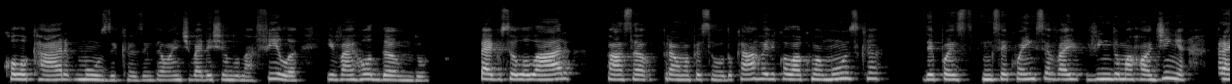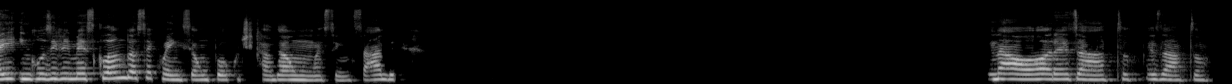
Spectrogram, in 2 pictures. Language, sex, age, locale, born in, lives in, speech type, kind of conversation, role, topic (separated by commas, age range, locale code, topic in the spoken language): Portuguese, female, 25-29, pt-BR, Brazil, Italy, conversation, podcast, guest, Como você monta uma playlist para uma viagem de carro?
